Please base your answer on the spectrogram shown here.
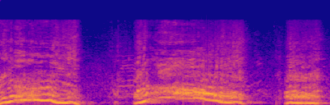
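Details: A male lion at San Diego Zoo, pacing near the front of his enclosure at sunset, gives deep, moaning roars that swell and then fall away, in three long bursts.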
